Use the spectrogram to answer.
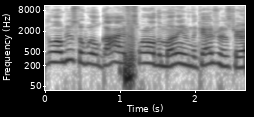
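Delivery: high, loud, sing-song robber cooing; cutesy little guy voice. Retold or imitated. Robber asking the cashier for money, cutesy. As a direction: coo it like a harmless little critter. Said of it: "he's doing it all ooh woo".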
